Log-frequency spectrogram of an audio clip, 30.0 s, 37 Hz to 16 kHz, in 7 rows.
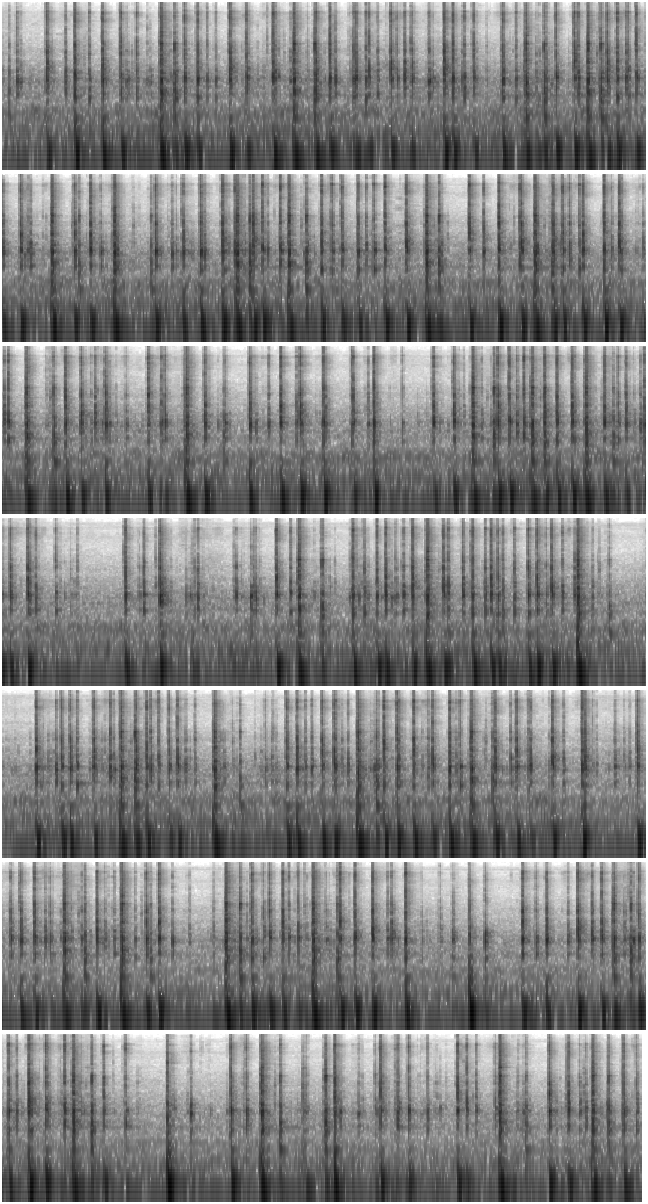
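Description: Fast continuous typing on an ilovbee i61 hot-swappable 60% mechanical keyboard with its stock ilovbee Red linear switches and PBT keycaps: a dense run of keystrokes, with brief pauses about 13 and 17 seconds in.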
